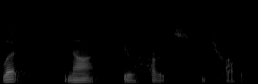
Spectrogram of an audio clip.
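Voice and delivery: Jesus comforting his frightened disciples in a whisper; loving whisper. A narrator's reading. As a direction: breathe it to them tenderly. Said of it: "lovingly says".

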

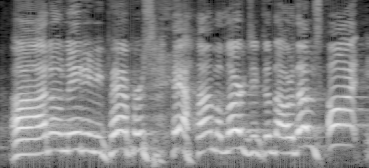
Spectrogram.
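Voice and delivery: loud, high voice carrying across a hotel; real loud talking. Acted. Husband ordering an omelet heard floors above, real loud. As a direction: call out the order far too loudly. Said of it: "I'm just talking real loud".

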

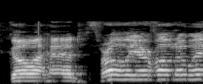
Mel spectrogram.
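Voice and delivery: loud, high cartoon taunt; big put-on dismissive jeer; Simpsons quote. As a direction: declaim it like a gloating cartoon character. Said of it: "remember The Simpsons".

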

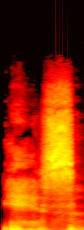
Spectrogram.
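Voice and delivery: unvoiced breathy whisper; right in your ear. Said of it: "you'd say".

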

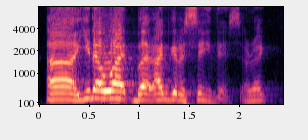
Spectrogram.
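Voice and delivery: ordinary talk, nothing marked

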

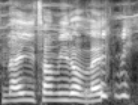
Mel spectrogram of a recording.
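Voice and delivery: fast, high, loud hammed-up whine of hurt pride; mock offended rant. Retelling the killer's grievance to friends, fast hammed-up whine. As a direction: fire it off like a scorned hostess. Repeating the killer quote, laughing.

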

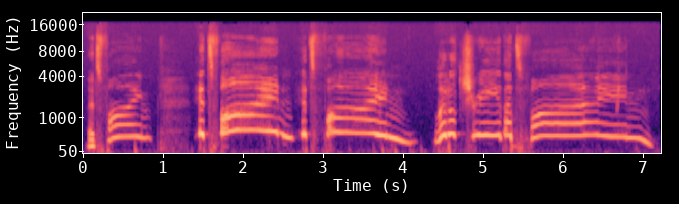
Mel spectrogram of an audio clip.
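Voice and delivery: very high, strained falsetto squeal; squeaky fake acceptance. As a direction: insist you're okay in a squeaky falsetto. Feigned acceptance, squeaky meltdown.

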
